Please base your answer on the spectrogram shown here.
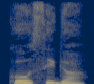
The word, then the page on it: ಕೋಸಿಗ: kōsiga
